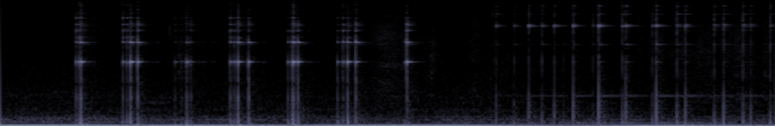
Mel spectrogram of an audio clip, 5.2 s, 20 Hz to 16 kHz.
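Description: A large green glass water bottle is tapped with fingernails, first standing upright and then tilted. It gives quick, irregular clinks that ring at about 2.5 kHz, then turn to brighter, higher pings once the bottle is tilted. A steady low rumble sits underneath throughout.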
